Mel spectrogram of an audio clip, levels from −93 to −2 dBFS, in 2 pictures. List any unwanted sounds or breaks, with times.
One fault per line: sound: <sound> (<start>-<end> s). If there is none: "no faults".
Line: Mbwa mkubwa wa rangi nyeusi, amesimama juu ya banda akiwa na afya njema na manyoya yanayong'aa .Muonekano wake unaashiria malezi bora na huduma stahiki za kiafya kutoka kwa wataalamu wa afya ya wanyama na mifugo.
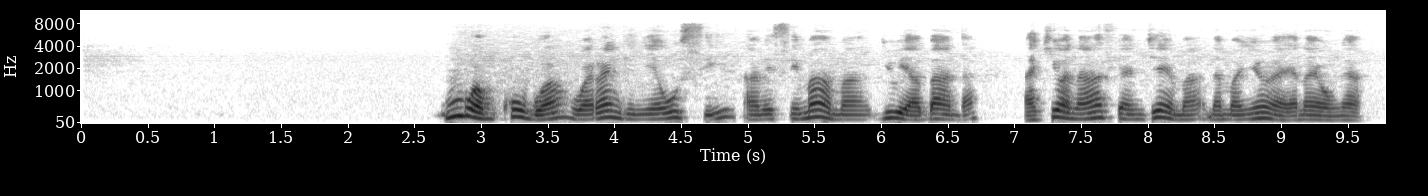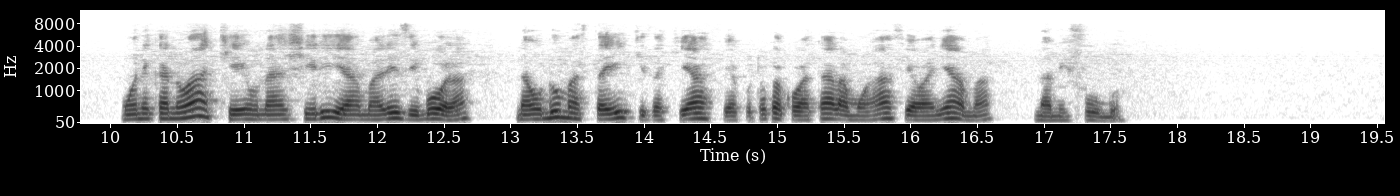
no faults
